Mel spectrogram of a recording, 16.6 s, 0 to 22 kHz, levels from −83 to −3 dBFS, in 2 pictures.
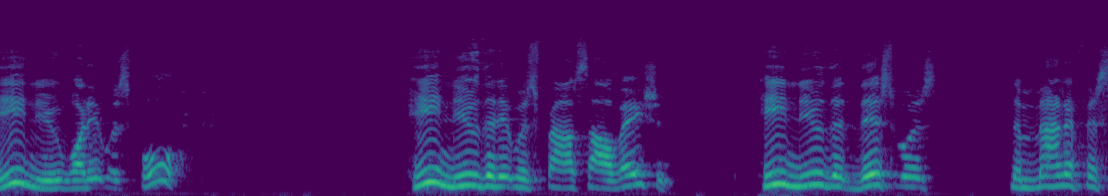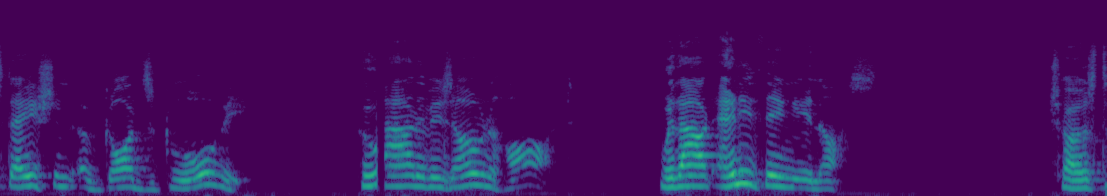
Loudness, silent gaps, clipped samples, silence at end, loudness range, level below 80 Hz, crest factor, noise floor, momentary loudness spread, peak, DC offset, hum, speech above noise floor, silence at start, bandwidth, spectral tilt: -37 LUFS; none; under 0.1%; 0 s; 5 LU; -80 dBFS; 18 dB; -85 dBFS; 14 LU; -20 dBFS; under 0.1%; 60 Hz at -75 dBFS; 48 dB; 0 s; 10.5 kHz; -6.5 dB/octave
